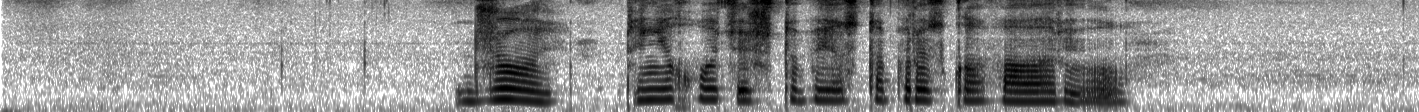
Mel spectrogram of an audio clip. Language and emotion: Russian, sad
